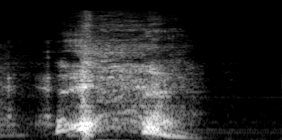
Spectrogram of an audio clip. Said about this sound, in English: I apologize for my coughing.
